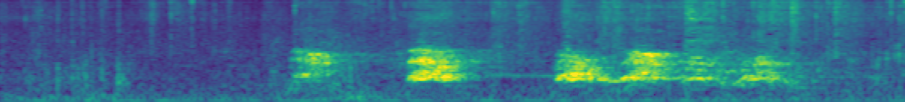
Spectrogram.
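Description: A dog barks loudly several times close by.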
